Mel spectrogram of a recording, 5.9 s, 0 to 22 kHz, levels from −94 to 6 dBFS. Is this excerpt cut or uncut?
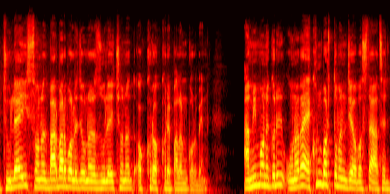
uncut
